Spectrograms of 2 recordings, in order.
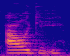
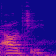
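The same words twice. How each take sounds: First: The g sounds hard, like in go. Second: The g sounds soft, like a j. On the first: This is how it is said in some other areas. "you might hear the G make more of a G sound in some areas" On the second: This is how it is said in Canada. "I'm in Canada, so we say algae"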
